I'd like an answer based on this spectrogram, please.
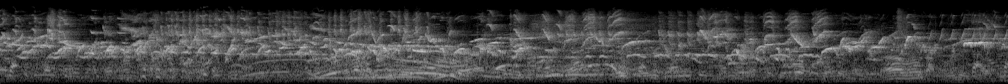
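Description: Dense, unbroken songbird song: a caged white-rumped shama (murai batu) singing among other caged birds. It is a rapid, overlapping mix of whistles, chirps, squawky notes and pitch glides, with lower swooping whistles in the middle.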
